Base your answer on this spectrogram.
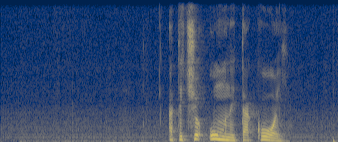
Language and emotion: Russian, angry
